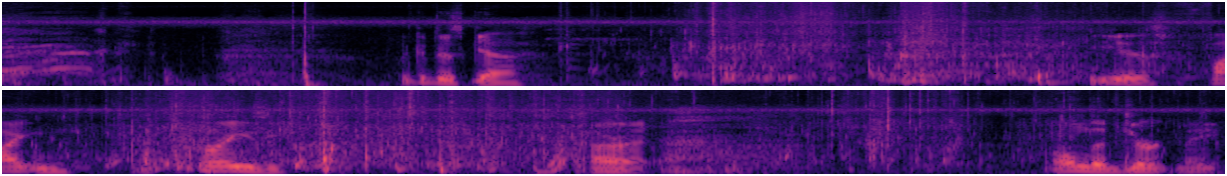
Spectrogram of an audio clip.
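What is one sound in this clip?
A fish splashes and thrashes in water.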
